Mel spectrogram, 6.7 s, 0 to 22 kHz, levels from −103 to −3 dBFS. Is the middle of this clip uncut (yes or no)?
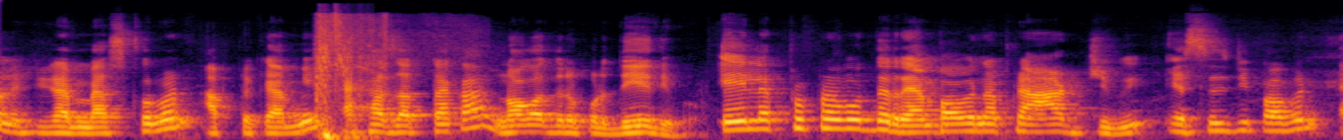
no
